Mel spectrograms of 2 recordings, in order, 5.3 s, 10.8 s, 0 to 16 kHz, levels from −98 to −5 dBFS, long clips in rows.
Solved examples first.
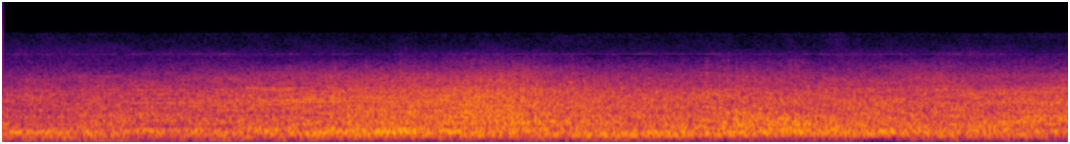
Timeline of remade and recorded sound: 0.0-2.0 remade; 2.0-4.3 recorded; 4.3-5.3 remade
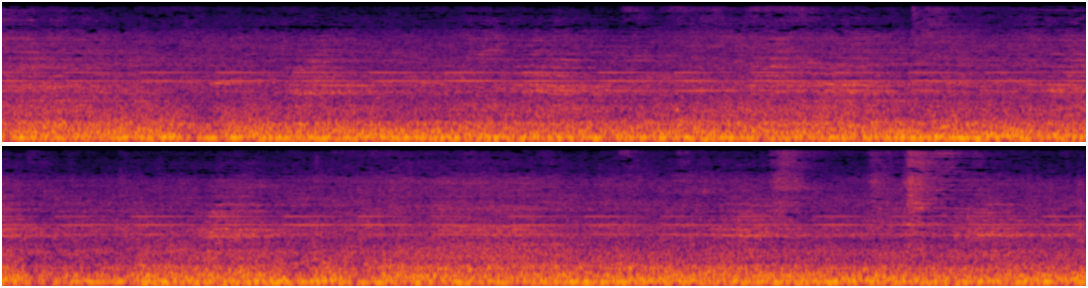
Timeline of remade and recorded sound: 0.0-10.8 recorded

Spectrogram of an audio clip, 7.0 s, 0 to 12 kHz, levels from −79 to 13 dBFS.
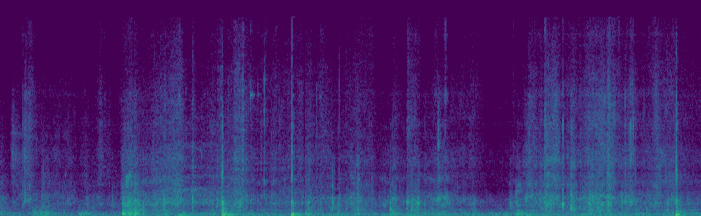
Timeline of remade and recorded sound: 0.0-0.9 remade; 0.9-3.6 recorded; 3.6-7.0 remade

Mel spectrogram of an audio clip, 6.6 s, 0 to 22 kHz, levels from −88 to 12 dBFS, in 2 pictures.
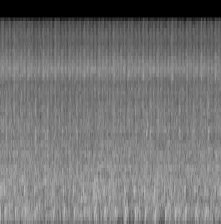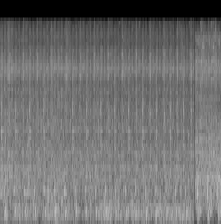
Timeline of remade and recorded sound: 0.0-0.7 remade; 0.7-6.6 recorded

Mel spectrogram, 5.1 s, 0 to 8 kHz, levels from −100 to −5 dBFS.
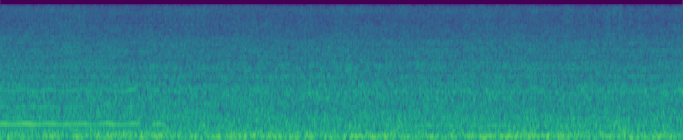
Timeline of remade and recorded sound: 0.0-1.6 recorded; 1.6-2.5 remade; 2.5-5.1 recorded

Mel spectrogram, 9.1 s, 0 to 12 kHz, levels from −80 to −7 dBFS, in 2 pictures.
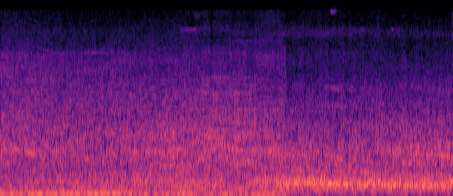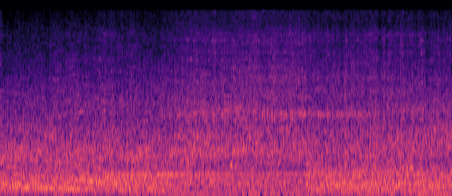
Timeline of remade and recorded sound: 0.0-2.0 recorded; 2.0-2.8 remade; 2.8-9.1 recorded

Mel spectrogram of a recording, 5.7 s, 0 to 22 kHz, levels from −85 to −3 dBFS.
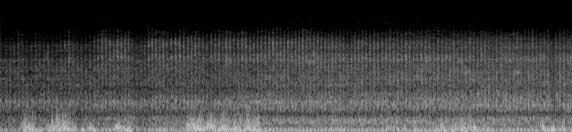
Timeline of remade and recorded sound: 0.0-5.0 recorded; 5.0-5.7 remade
